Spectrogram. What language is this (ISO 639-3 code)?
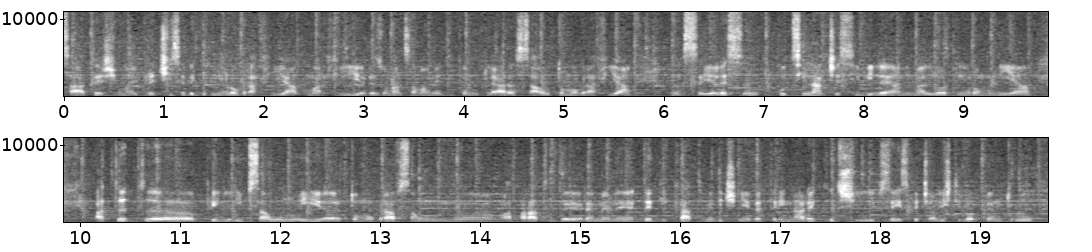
ron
